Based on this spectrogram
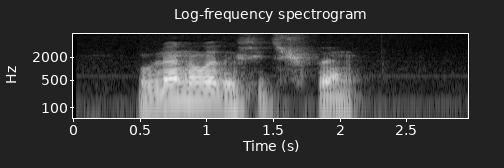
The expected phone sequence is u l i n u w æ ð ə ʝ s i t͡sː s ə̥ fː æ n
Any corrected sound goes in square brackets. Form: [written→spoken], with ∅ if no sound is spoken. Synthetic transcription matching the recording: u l [i→æ] n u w æ ð ə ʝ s i t͡sː [s→ʃ] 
